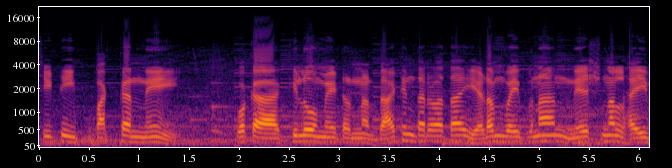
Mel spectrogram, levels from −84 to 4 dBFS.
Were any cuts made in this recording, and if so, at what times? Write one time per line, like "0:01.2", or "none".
none

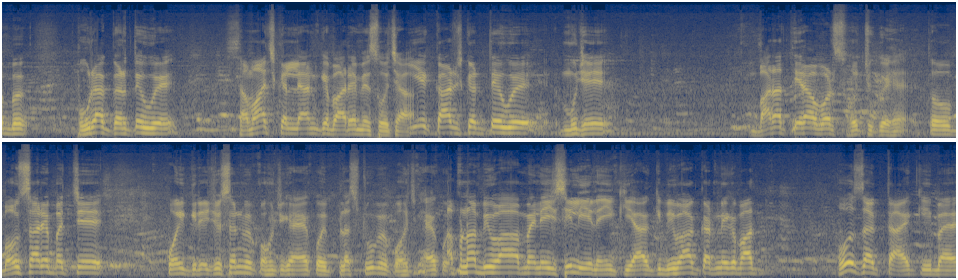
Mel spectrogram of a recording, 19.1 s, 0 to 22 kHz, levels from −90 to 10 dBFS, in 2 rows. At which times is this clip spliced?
0:04.2
0:13.9

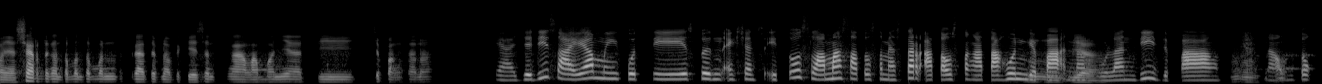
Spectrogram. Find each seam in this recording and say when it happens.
none

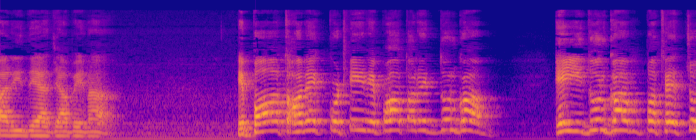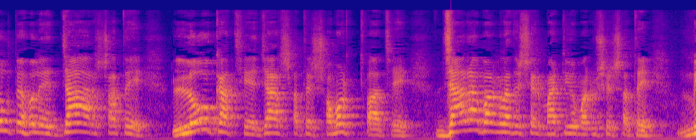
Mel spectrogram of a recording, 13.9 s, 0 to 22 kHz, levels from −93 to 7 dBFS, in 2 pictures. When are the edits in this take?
none

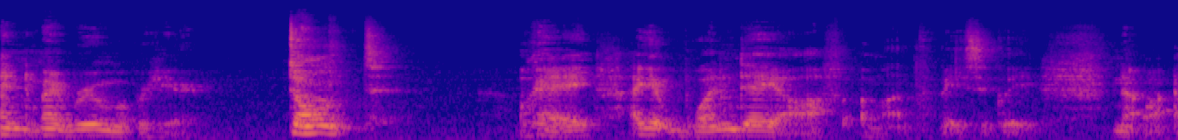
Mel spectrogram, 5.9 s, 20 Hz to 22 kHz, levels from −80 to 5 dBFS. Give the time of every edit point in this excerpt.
none

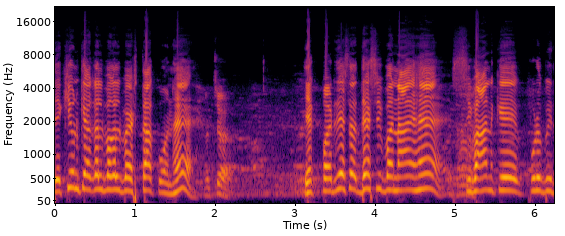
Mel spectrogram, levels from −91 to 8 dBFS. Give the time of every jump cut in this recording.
none

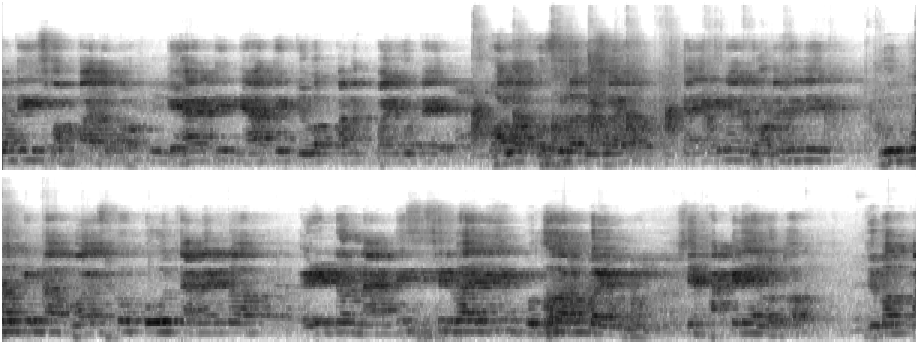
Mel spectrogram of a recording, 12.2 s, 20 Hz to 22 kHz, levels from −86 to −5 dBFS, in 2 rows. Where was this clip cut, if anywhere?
none

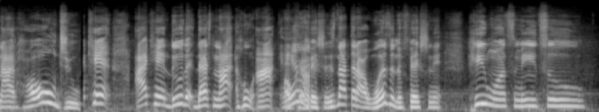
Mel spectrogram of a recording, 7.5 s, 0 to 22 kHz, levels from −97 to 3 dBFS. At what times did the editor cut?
0:04.5

